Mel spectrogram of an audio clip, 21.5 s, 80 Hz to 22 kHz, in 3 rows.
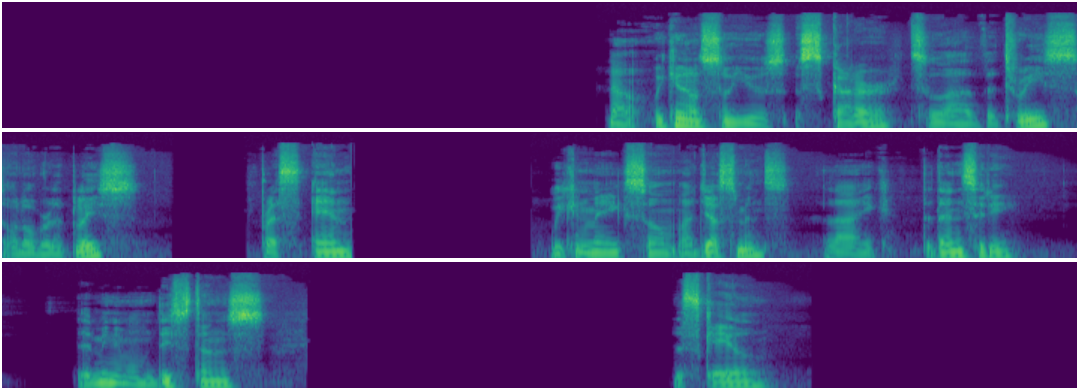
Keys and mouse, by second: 3.2 ctrl+Tab, 4.7-5.0 drag, 6.0 j, 7.9 middle click, 11.8-15.3 drag, 20.0-21.5 shift+middle drag.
